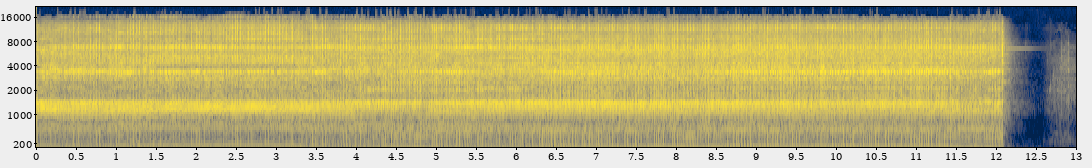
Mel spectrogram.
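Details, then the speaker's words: Losi LST XXL nitro truck, barely run since purchase: engine burbles unevenly at idle, lumpy and soft, then cuts out; still running super rich, owner thinks the needle went too rich or maybe the idle gap, tuning in progress. "yeah see so she's still Super Rich so maybe I went a little too rich on the needle maybe it was just the idle Gap but we will We we'll hone it in here"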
